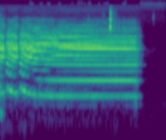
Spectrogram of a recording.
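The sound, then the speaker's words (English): A hip hop air horn sound effect blares in one loud, buzzy, sustained blast of just under two seconds, opening with a couple of quick stutters before holding steady and cutting off. “So hip hop air horns to you.”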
